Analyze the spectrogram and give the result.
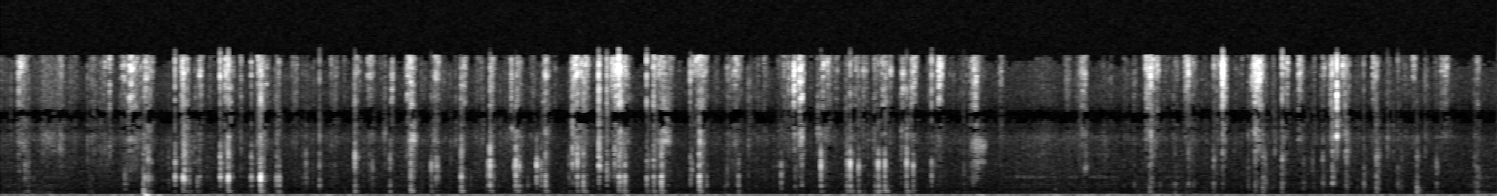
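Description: Long nails tap rapidly on the hard, ribbed rind of a small whole orange pumpkin with its stem, held close to the mic. The result is a steady stream of dry, bright, short clicks with a few louder taps, over a constant low hum.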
